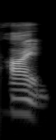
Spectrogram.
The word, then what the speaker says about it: Haim: They go by Haim. – Yeah. Haim. That's what I thought. – Haim. – Yeah. – They officially have said it rhymes with time.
